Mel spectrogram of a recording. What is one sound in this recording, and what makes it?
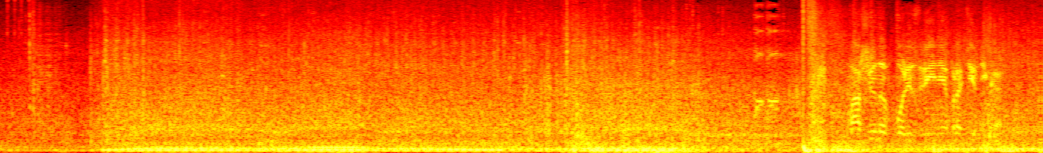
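A tank engine rumbles and roars.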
